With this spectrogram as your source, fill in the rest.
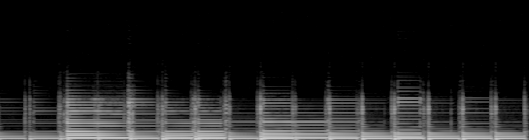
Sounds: Plucked string instrument, Guitar, Music, Musical instrument, Electric guitar

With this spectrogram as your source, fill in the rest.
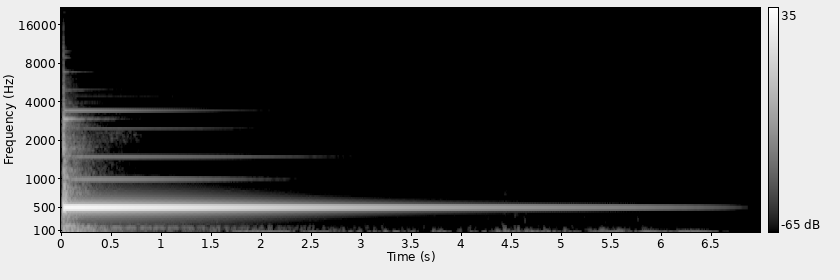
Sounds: Musical instrument, Keyboard (musical), Music

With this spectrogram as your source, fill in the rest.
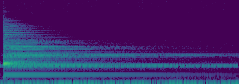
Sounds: Music, Musical instrument, Gong, Percussion

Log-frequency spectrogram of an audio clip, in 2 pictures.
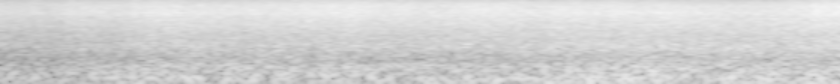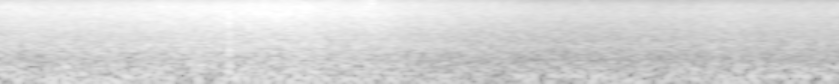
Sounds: Wind

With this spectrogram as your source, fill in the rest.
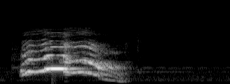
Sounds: pets, Animal, Dog

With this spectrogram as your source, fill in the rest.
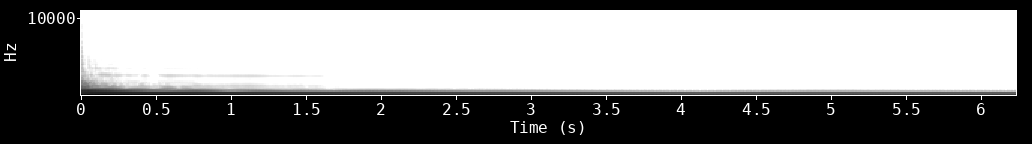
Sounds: Guitar, Music, Bass guitar, Musical instrument, Plucked string instrument

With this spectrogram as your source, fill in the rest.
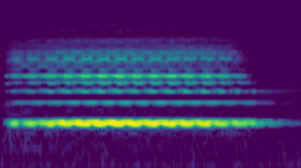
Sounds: Music, Musical instrument, Bowed string instrument

